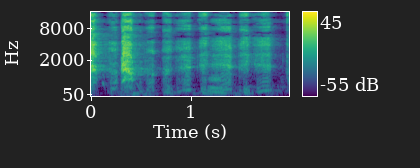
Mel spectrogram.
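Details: Pangpang the pug, upset over a supposedly missing blueberry, gives one sharp, throaty bark followed by low grumbling vocal sounds.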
